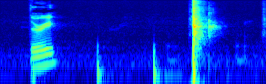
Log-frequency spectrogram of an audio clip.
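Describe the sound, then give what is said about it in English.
An audience claps together on a count of three, making a few sharp, isolated clap sounds in near-silence. A brief voice is heard alongside them. “Let me get a clap from you on the count of three.”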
